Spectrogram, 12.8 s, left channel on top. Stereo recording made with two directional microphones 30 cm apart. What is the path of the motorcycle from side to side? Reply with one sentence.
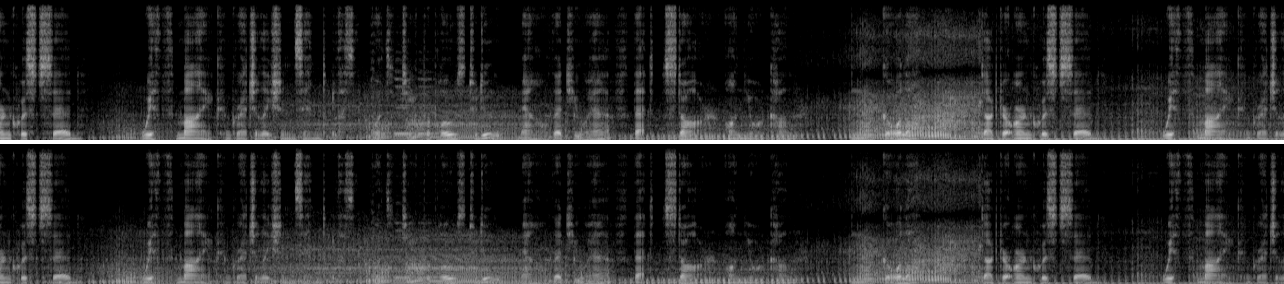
In this clip you hear the motorcycle move to the left.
